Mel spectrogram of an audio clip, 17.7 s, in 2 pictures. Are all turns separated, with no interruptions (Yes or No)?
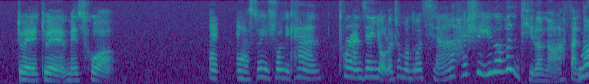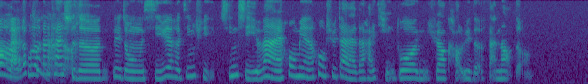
No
